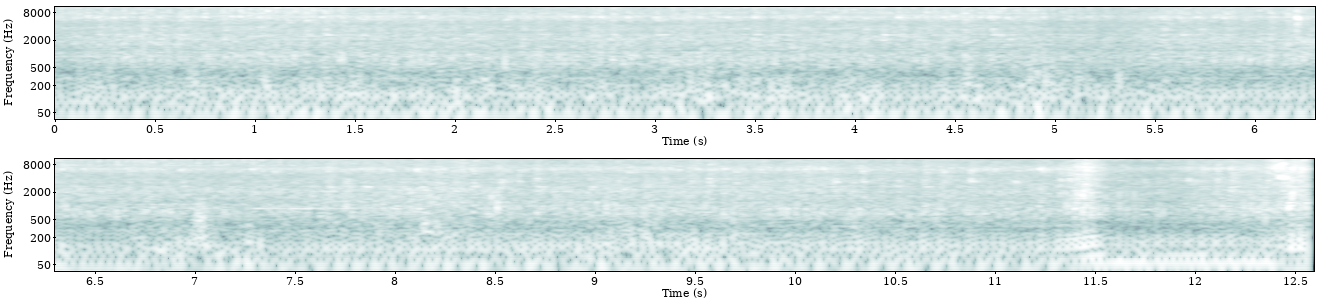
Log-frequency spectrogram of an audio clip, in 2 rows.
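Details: Farmall Super C tractor idling steadily after a cold start at -5°F (25 windchill), kept on a battery maintainer; rough but even low-pitched beat with wind noise, running normally.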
